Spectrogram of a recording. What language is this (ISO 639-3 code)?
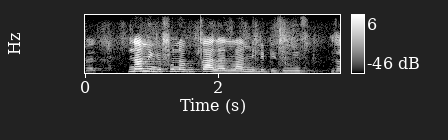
ssw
